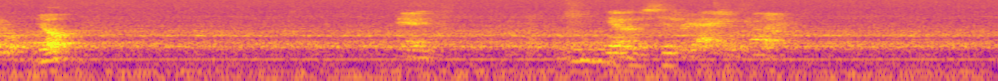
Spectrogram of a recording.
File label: Unexplained Female Inaudible Voice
